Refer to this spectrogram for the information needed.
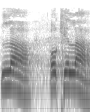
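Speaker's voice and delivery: put-on Singaporean accent. Retelling the Lord's reply to Moses, in a Singaporean accent. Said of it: "I speak like a Singaporean".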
